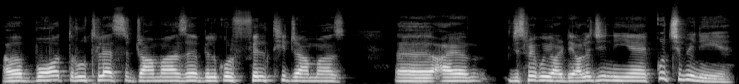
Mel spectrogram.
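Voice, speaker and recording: With a somewhat high yet deeply mellow, unforced voice, a man rambles through relaxed commentary on his own channel. Hesitations come often, and English phrases pop up throughout his off-the-cuff talk.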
